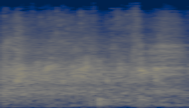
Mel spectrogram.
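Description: A church congregation at a Sunday service breaks into brief, dense applause, a steady wash of clapping filling the room for a moment before fading.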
